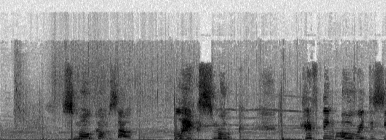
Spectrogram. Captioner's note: sound of heat ray and fire throughout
